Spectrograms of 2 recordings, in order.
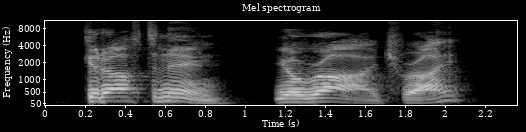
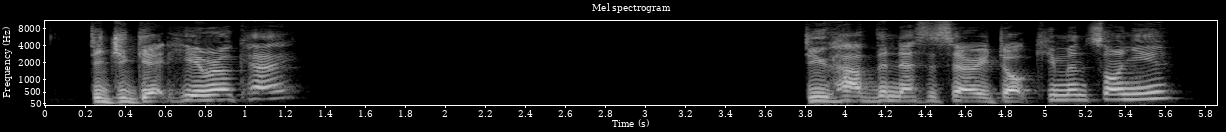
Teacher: because it is a yes no question we use a rising intonation to signal this type of question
